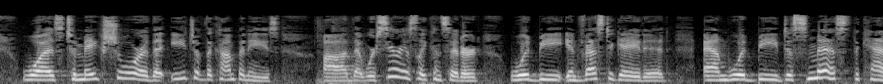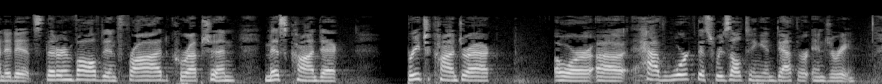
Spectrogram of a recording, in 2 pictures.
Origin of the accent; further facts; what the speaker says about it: La Crescenta, California, United States; from La Crescenta.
